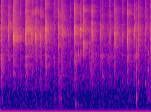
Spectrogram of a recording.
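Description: Fingers tap out a password on a computer keyboard in quick, uneven keystrokes over a steady low hum, close up with no talking.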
